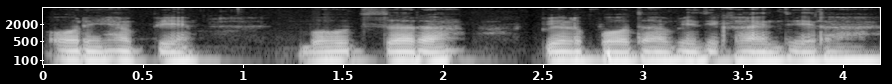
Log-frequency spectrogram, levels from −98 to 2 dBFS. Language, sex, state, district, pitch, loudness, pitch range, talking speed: Hindi, male, Jharkhand, Palamu, 100 Hz, -16 LUFS, 100-105 Hz, 170 wpm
